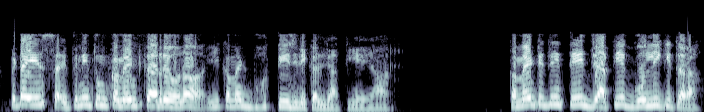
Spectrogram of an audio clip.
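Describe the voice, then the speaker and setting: A male Hindi teacher giving an online class, slowly dictating words and calling his students "beta" and "my dear children.". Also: high-pitched, no echo, highs cut off.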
